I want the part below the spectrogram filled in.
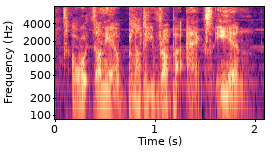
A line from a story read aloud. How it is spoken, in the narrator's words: Reeves snapped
